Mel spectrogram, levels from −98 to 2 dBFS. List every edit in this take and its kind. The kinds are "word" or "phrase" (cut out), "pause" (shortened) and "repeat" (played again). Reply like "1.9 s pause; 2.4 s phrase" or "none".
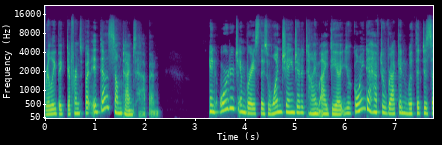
3.8 s word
